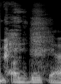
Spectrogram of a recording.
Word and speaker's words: Giger: famous Swiss pervert H.R. Geiger, or Giger, and depending on how you want to pronounce it.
